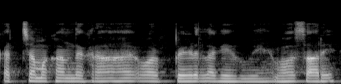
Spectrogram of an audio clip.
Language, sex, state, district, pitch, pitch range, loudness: Hindi, male, Uttar Pradesh, Lalitpur, 145 Hz, 140-145 Hz, -19 LUFS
